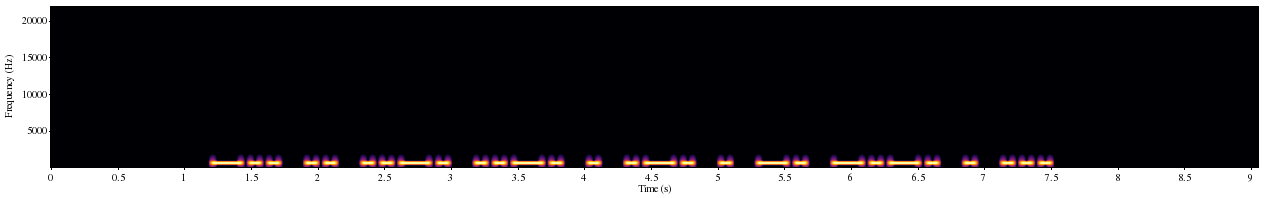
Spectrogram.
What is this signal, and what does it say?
Morse code, heard as a keyed tone, about 17 wpm, 700 Hz. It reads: DIFFERENCES
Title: ES:S Suffix - Top 100 Words with Base Words 17wpm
